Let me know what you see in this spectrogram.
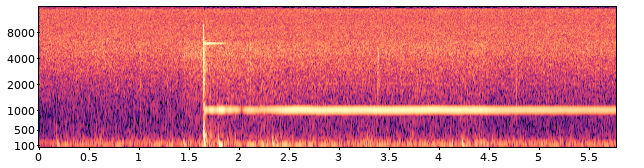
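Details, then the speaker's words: Simulated Weber test in a 1950s dramatized TV medical episode: a tap, then a steady pure tone fading slowly as a tuning fork is placed on an adult male patient's forehead at an otologist's office; heard in the midline. "tuning fork is placed against the forehead to check the balance of hearing between the right and left ear. Weber test heard in the midline."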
